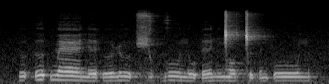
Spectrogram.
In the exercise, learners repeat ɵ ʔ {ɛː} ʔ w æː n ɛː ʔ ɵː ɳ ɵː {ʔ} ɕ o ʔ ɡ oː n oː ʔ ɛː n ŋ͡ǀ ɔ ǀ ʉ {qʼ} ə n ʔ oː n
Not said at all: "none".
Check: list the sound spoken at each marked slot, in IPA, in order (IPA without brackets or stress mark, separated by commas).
əː, ʔ, ʔ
